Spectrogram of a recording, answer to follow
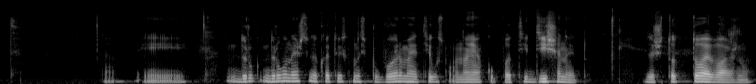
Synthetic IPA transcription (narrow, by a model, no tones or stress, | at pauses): t̪ | d̪̥aḭ | d̪ɾuɡd̪ɾuɡonɛʃt̪ozɐkoɛt̪ʊiskəmd̪ɐsipoɡovɔɾʲimɛt̪ʲiɛɡospo̰mɛnanʲakokpɤt̪id̪iʃɐnɛt̪o̥ | zɐʃt̪ɔt̪ːoɛvaʒno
